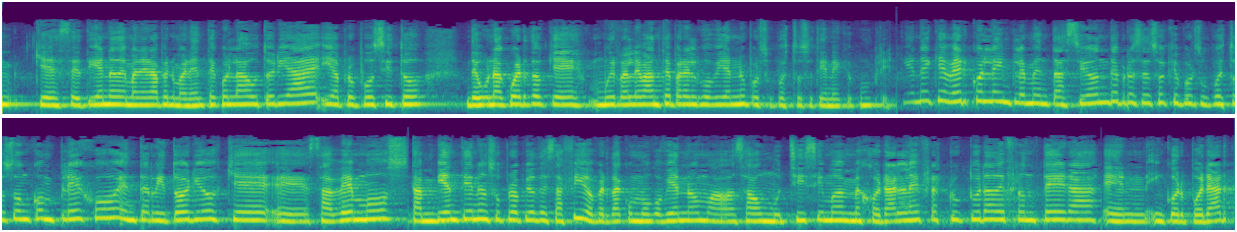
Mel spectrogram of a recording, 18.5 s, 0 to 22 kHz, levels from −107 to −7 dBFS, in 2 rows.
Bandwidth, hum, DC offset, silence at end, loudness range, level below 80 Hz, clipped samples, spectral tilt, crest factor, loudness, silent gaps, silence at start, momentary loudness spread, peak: 12 kHz; none; under 0.1%; 0 s; 3 LU; -66 dBFS; under 0.1%; -4 dB/octave; 14 dB; -17 LUFS; none; 0 s; 6 LU; -2 dBFS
